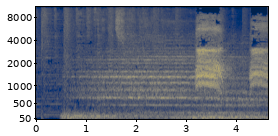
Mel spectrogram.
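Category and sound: bird, crows cawing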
